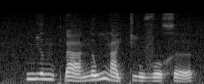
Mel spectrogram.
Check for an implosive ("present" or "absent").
present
